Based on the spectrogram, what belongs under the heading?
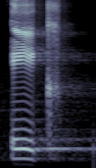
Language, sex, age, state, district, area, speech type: Hindi, male, 30-45, Rajasthan, Jodhpur, urban, read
